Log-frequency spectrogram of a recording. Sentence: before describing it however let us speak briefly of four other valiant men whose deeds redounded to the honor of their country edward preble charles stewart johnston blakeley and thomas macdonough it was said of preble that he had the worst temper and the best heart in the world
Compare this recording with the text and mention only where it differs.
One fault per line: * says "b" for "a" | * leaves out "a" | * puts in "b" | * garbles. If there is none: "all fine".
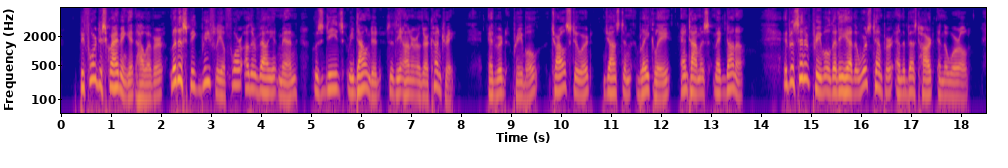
all fine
